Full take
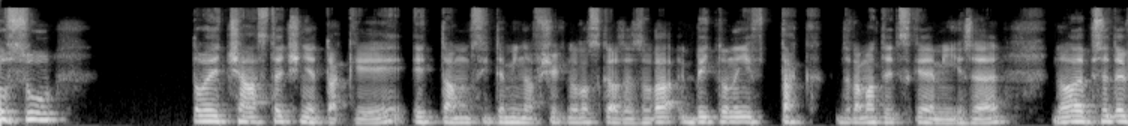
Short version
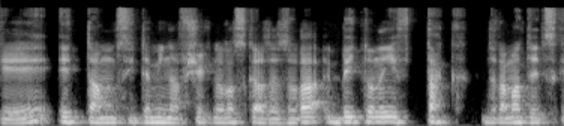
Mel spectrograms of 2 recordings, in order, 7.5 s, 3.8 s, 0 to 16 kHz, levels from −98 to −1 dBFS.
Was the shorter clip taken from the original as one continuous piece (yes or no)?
yes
